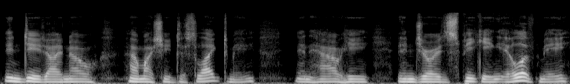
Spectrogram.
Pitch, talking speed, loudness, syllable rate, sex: 125 Hz, 170 wpm, -18 LUFS, 4.4 syllables/s, male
